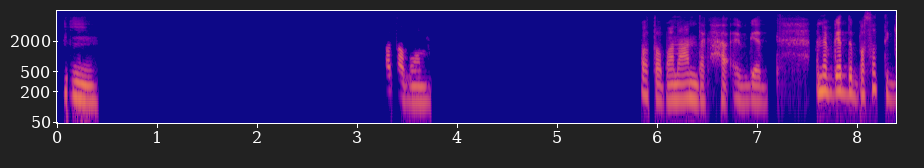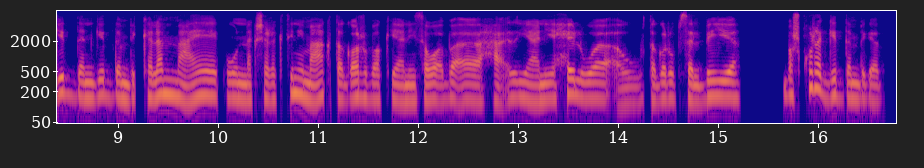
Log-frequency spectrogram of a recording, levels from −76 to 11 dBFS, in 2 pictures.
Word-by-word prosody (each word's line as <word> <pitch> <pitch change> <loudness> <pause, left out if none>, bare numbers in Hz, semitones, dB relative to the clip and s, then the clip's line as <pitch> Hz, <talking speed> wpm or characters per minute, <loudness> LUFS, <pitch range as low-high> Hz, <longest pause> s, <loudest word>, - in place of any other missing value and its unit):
إمم. 140 -5 +1 2.9
آه - - -1
طبعًا. 130 -3 -2 2.1
آه - - +2
طبعًا 140 +1 0
عندَك 145 -2 0
حق 150 - -2
بجد، 130 -2 -4 0.5
أنا 210 - +6
بجد 210 +1 +5
اتبسطت 190 +4 -2
جدًا، 170 -1 0
جدًا 155 0 0
بالكلام 170 +4 +2
معاك 160 +3 +2
وإنَّك 150 -2 0
شاركتني 160 +5 +1
معاك 145 +2 +2
تجاربَك 150 0 0
يعني 135 -1 0
سواء 140 0 +1
بقى 140 -2 +1
ح 145 - 0
يعني 150 -2 0
حلوة 155 -3 +3
أو 125 -1 -4
تجارب 150 +2 0
سلبية، 160 +3 +2 0.4
باشكرَك 245 -2 +3
جدًا 155 -2 -1
بجد. 140 -3 -3
150 Hz, 110 wpm, -25 LUFS, 140-165 Hz, 2.9 s, أنا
